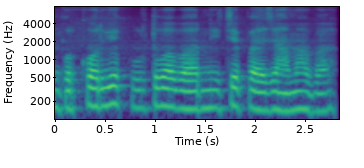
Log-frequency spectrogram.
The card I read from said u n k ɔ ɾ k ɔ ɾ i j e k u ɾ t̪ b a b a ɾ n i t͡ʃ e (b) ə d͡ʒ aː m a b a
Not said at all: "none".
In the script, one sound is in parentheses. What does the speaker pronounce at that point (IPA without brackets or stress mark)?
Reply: p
